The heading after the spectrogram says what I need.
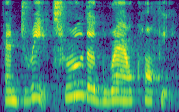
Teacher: Ground coffee, đọc mỗi là ground coffee, không còn âm d nữa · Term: nuốt âm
